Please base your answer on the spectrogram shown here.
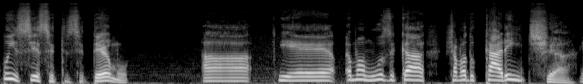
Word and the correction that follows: Caríntia: Eu falei errado, é uma música infantil Caríntia, infantil Caríntia.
